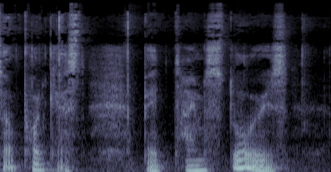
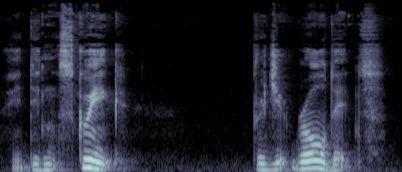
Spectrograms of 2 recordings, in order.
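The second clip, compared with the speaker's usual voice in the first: usual speaking voice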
